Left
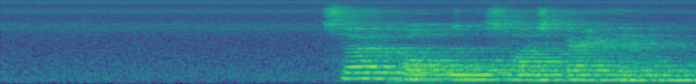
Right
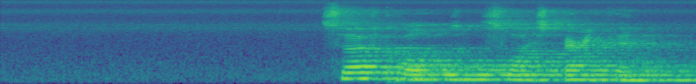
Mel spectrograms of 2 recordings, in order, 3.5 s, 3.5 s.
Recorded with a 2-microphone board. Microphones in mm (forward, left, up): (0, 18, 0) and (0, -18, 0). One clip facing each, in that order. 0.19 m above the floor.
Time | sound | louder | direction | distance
1.6 | a woman speaking | right 3 dB | 60° right (ahead or behind) | 3.5 m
